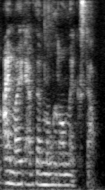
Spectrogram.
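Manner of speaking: ordinary talk, nothing marked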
